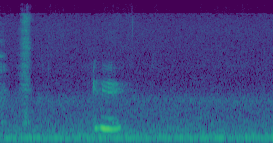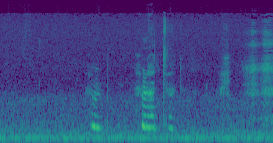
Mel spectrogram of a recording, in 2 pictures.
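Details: Three brief squeaky held-in sneezes from a woman after sawdust exposure while woodworking, over a steady low room hum: stifled sneezing attack.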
